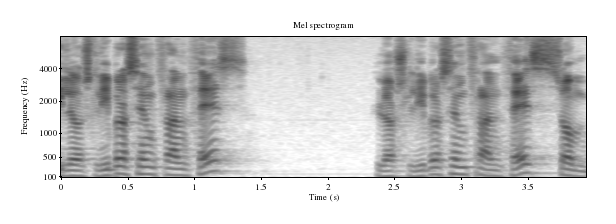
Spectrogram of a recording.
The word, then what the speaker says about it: francés: Pronúnciese francés. La C ante las vocales E o I se pronuncia como una TH en inglés.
